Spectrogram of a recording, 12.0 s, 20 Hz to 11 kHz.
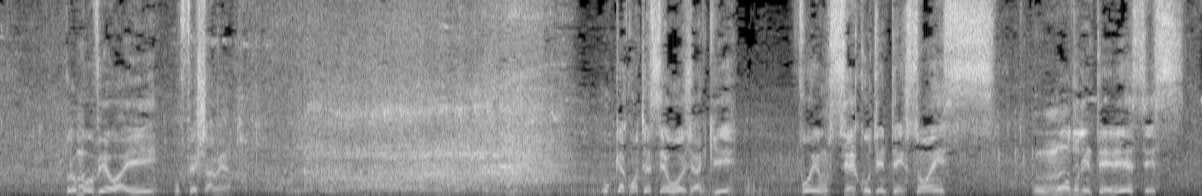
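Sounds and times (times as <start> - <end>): vehicle passing close by: 2.7 - 6.3.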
